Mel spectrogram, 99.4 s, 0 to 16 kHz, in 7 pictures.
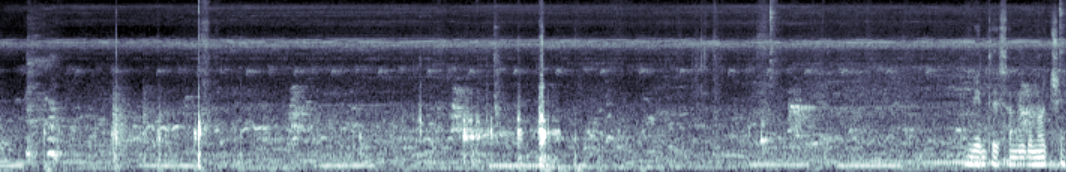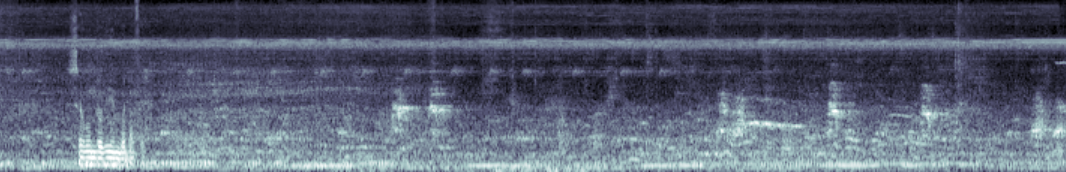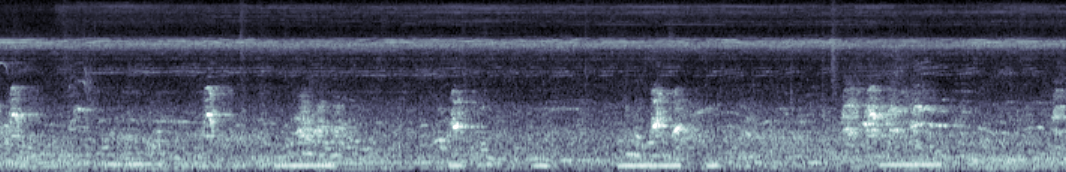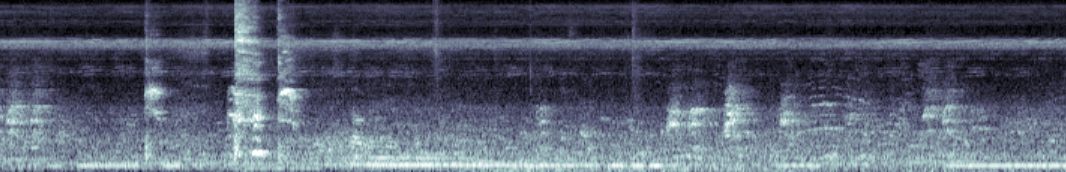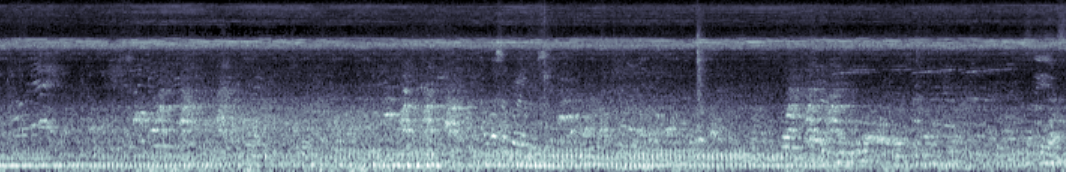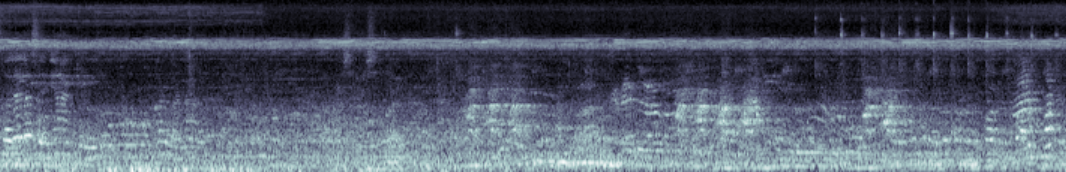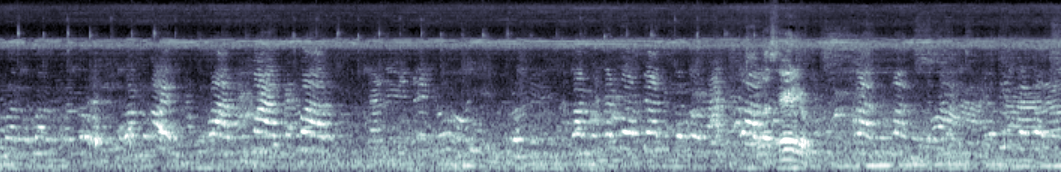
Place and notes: San Jacinto de Buena Fe, Ecuador - Talking with friends: At night on the roof.
Having some beers with friends, you can hear the night ambiance and mood of the typical ecuadorian coast town.
1 March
